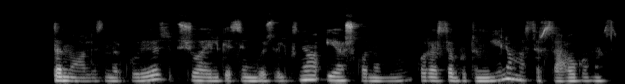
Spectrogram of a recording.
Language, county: Lithuanian, Klaipėda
